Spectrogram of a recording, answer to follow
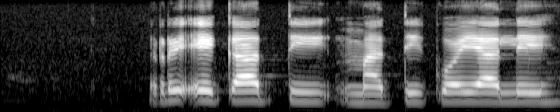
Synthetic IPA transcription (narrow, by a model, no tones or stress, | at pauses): rɪʔɪkatimatikɔjalɪ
